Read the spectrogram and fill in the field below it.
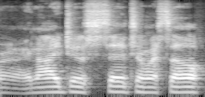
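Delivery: ordinary talk, nothing marked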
